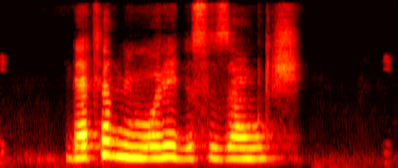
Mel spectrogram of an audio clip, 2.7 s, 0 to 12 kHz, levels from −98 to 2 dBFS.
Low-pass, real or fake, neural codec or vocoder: 10.8 kHz; fake; codec, 24 kHz, 0.9 kbps, WavTokenizer, medium music audio release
